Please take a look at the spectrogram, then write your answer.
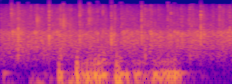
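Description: An audience in Detroit claps together in steady, dense applause for Fannie Mae's Tim Mayopoulos, swelling briefly and then holding, heard clearly with no one speaking over it.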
